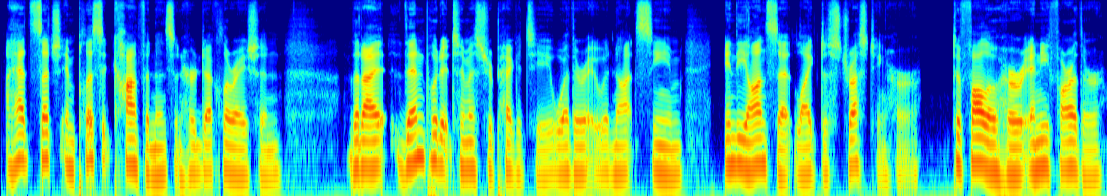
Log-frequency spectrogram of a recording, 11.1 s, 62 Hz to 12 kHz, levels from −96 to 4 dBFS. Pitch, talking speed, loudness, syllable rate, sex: 125 Hz, 175 wpm, -21 LUFS, 5.1 syllables/s, male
